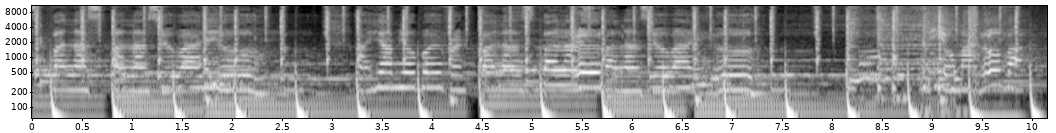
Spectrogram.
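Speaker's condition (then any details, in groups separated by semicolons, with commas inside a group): No condition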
